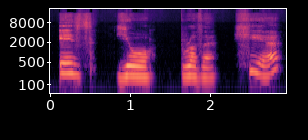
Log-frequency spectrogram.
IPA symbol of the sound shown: ʒ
